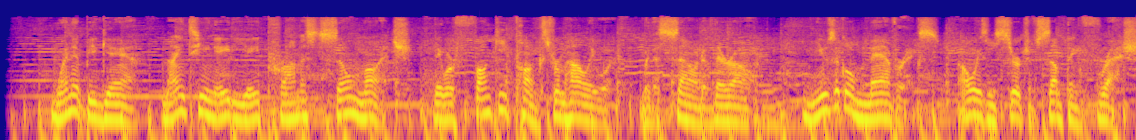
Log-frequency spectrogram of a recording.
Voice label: male narration

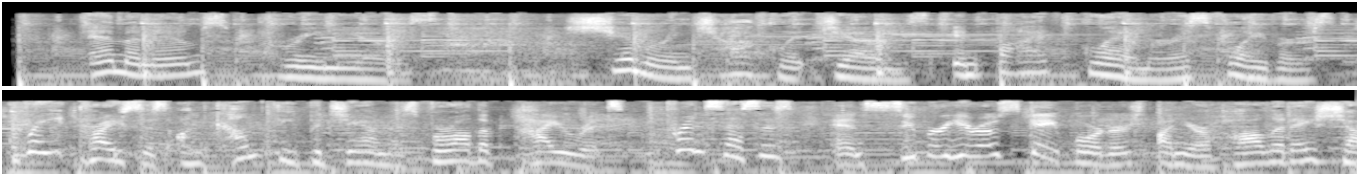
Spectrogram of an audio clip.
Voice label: female, late20s late30s clear

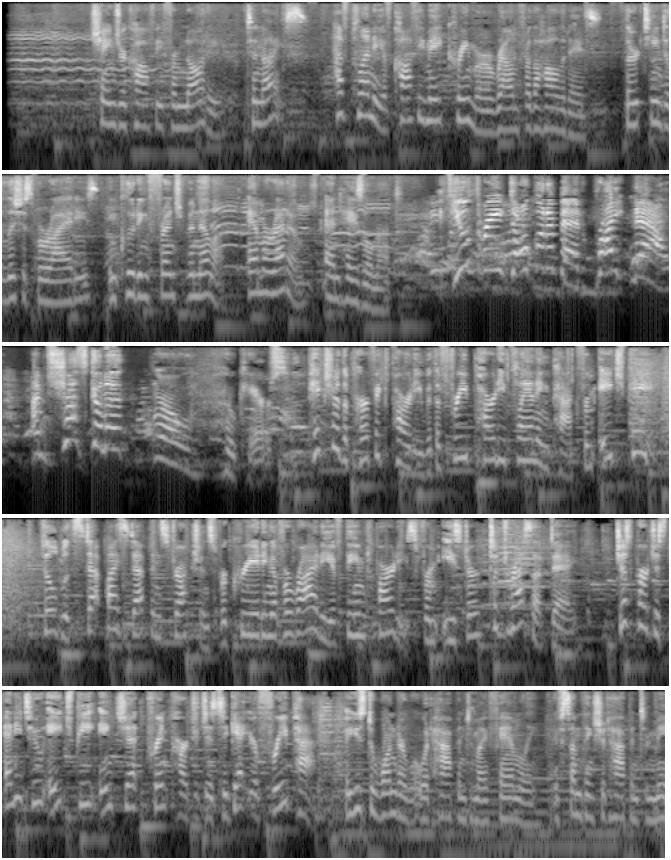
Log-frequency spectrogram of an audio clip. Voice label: female, late20s late30s clear

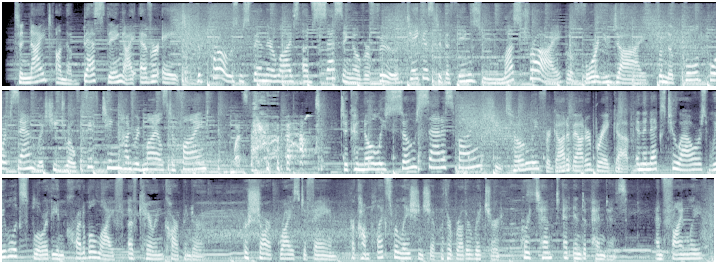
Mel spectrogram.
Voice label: female narration

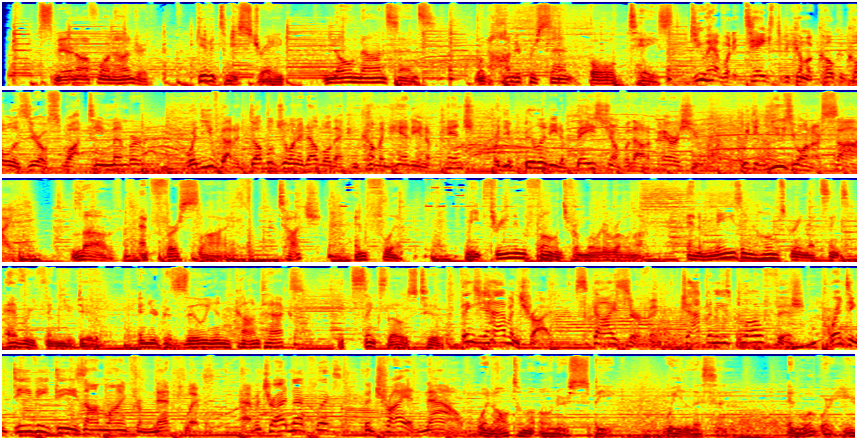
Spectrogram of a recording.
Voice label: male, mid 30s mid 40s, cool

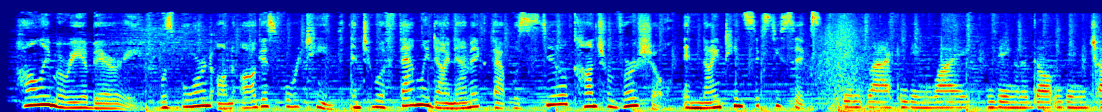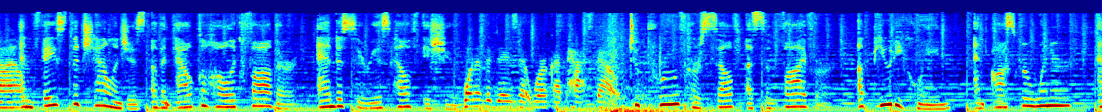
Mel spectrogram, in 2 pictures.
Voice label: female narration

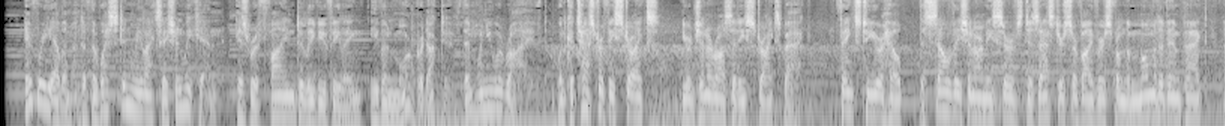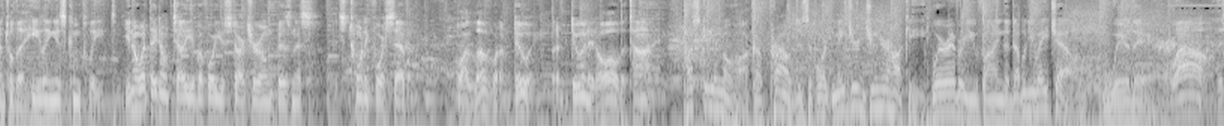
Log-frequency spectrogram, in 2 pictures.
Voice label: male, sophisticated

